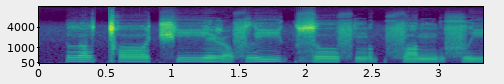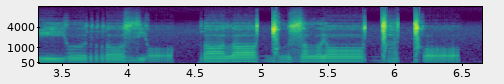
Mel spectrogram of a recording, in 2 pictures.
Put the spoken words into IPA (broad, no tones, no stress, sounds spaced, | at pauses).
l ʊ lˠ ǀʰ ɔː t͡ʃʰ iː ɭ ɔ̰ f l iː kʷ z oː f ŋ ɒ kʷ f ɒ ŋʷ ə̰ xʷ iː j ʊː r ɔ z j ɔ̰ | ɾ ɒ l ɒː ɡ͡ǀ o̰ z ə lˠ j ɔː ɡ͡ǀ a ǀʰ ɔ̰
